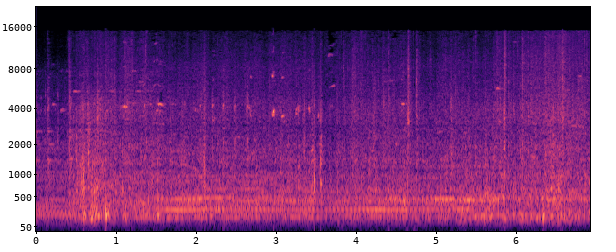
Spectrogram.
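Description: A tank's engine running under load as its tracks climb onto and crush a minivan, with repeated cracks and crunches of the car's body giving way; the first heavy crunch comes just under a second in.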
